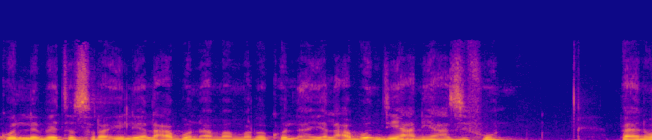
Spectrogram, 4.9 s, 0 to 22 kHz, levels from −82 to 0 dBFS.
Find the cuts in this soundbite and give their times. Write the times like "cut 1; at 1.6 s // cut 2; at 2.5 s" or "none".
cut 1; at 1.9 s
